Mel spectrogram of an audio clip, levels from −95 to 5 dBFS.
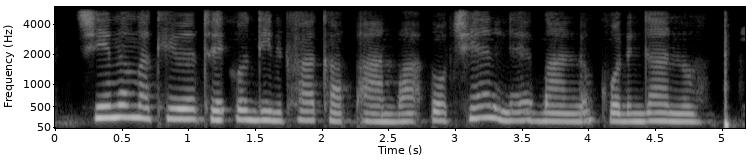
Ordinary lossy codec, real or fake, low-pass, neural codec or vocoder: none; fake; 5.4 kHz; codec, 24 kHz, 0.9 kbps, WavTokenizer, medium music audio release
